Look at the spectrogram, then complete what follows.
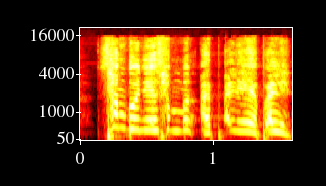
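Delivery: put-on irritated, impatient snap. Speaker retells how a person reacted to being asked to move aside, mimicking an irritated snap. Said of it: "막에서 성질을 내면서".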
